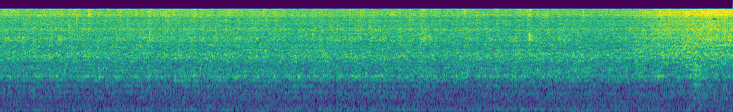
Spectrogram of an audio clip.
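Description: Chicken curry bubbling and sizzling in a frying pan: a steady hiss with a low hum underneath.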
